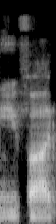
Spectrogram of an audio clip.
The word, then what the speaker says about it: ephod: Let's make sure I'm pronouncing Ephod correctly.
